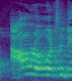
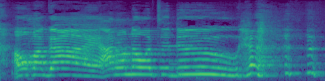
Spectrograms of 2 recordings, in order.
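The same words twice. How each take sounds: First: Said in the usual way. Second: Slow, drawn out through a laugh; laughing helplessly. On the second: Real, not acted. Plant owner telling viewers she's lost, slow helpless laugh. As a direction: laugh at her own panic.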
